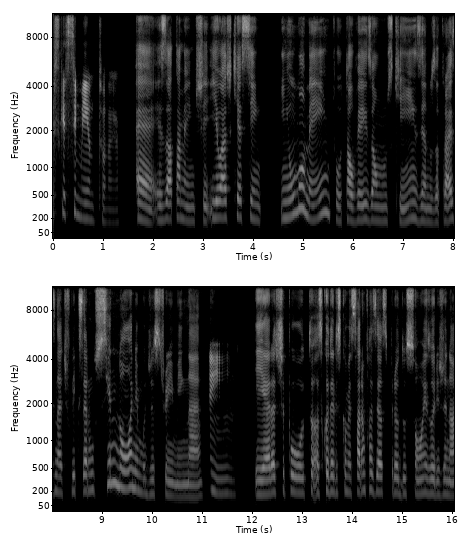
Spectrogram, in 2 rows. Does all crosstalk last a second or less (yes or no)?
yes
